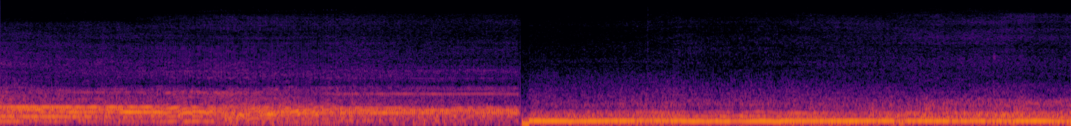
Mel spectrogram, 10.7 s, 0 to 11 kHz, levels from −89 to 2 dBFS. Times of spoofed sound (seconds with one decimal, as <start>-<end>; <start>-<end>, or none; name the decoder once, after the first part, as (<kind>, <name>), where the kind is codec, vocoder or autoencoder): 1.6-3.4 (vocoder, Vocos); 6.8-7.8

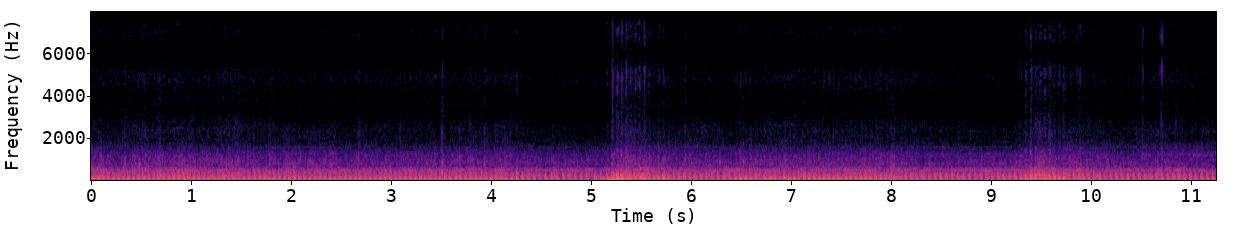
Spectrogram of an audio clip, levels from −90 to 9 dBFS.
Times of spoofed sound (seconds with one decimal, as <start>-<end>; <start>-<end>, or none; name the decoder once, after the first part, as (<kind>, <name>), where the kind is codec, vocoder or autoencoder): 5.0-7.5 (vocoder, BigVGAN v2)

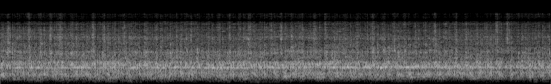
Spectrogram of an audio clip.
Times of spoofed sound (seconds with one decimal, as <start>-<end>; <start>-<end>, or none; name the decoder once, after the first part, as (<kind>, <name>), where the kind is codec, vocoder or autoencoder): 0.0-5.5 (codec, SNAC)

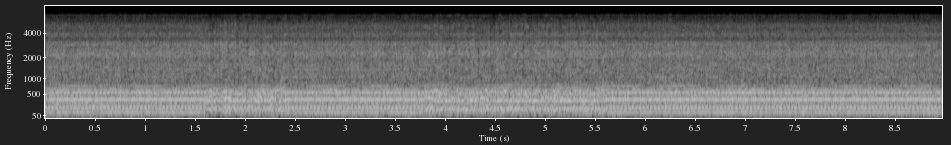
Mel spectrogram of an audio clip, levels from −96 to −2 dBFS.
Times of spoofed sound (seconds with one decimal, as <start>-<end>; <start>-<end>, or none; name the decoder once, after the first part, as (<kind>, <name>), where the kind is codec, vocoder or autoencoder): 1.6-2.4 (vocoder, HiFi-GAN); 3.8-5.6

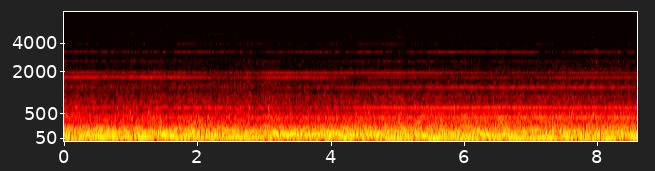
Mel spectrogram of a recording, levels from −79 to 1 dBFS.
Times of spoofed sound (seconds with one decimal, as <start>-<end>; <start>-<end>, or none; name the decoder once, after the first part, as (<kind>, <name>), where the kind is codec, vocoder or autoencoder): 0.5-1.7 (vocoder, Vocos); 2.1-3.0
